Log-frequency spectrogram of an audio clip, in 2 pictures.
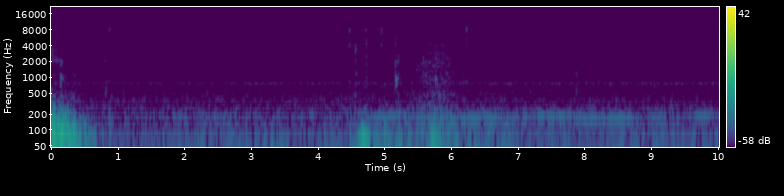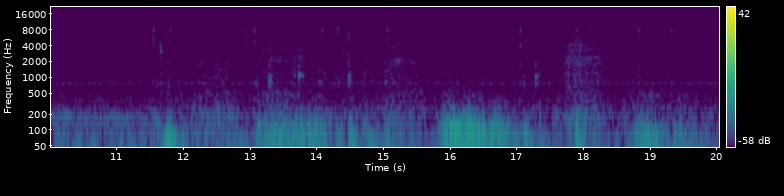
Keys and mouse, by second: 0.8-4.4 super+drag, 4.7 alt+super+click, 6.2-11.5 super+drag, 11.7-13.0 alt+super+drag, 14.1 alt+super+click, 15.0-17.0 alt+super+drag, 17.9 alt+super+click, 19.3 super+click.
